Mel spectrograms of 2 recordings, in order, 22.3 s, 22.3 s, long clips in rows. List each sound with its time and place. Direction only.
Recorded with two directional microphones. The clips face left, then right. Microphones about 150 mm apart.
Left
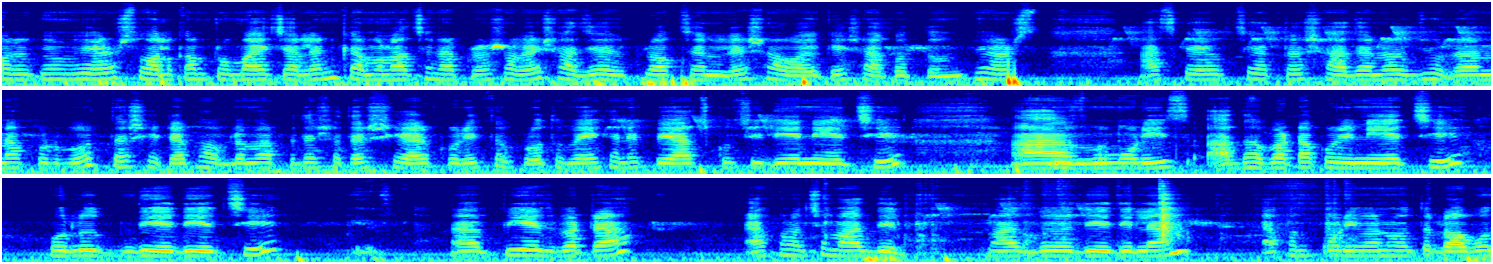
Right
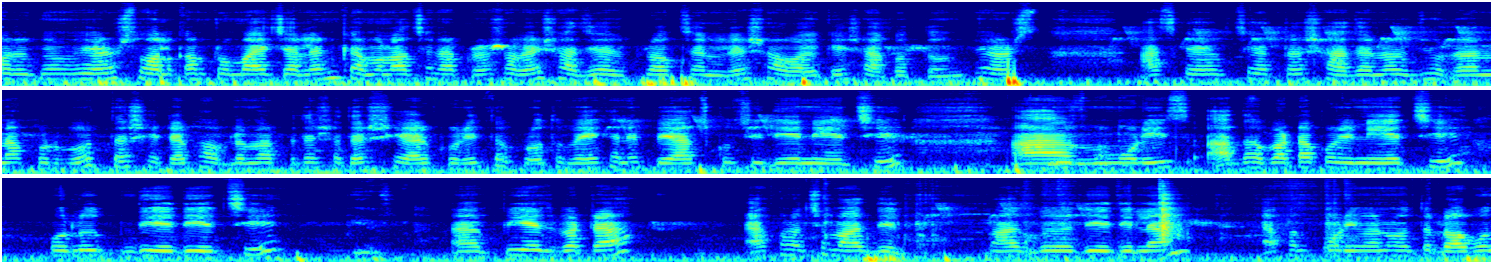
0.0 s speech: 15° left (ahead or behind)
